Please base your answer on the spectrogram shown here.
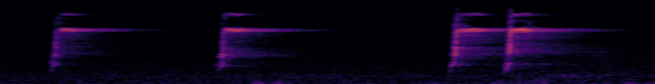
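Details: Wild Superb lyrebird in Australian bushland mimicking other birds, delivering a series of bright, high whip-like whistles that ring and fade, the last two overlapping in a quick double, against near silence.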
